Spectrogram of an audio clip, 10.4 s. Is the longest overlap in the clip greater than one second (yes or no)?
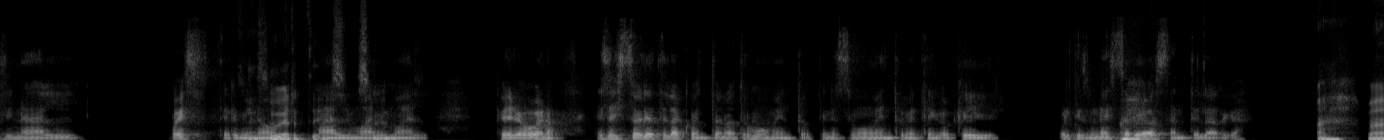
yes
